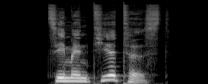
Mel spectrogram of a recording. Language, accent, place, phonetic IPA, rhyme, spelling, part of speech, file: German, Germany, Berlin, [ˌt͡semɛnˈtiːɐ̯təst], -iːɐ̯təst, zementiertest, verb, De-zementiertest.ogg
- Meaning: inflection of zementieren: 1. second-person singular preterite 2. second-person singular subjunctive II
